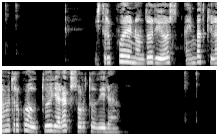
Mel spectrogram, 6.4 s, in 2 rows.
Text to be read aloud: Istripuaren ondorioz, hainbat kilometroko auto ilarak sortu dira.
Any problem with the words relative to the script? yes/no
no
